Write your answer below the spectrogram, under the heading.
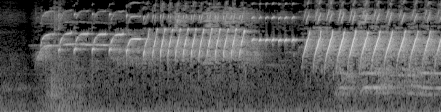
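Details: Young canary singing to draw other canaries into song: after a short silence, a rising series of high chirps builds into steady rapid trills, ending with loud repeated rolling notes.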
